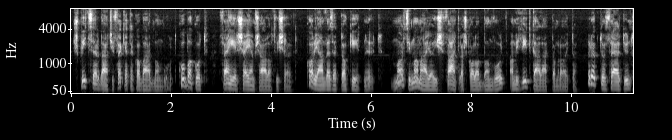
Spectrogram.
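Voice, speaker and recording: A man reads his own novel aloud as an audiobook. His voice sits very low and carries a gravelly fry. He tells the story at a steady, even pace. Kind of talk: audiobook narration.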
